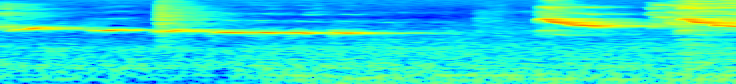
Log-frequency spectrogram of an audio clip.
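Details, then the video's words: Common hill myna that talks, saying assalamualaikum and coughing like a human; a long level whistle, then a break and higher, falling whistled notes, clear over low background hiss. "BEO ASSALAMU'ALAIKUM, BICARA, BATUK SEPERTI SUARA MANUSIA"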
